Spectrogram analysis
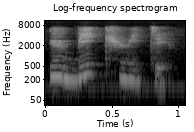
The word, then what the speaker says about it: ubiquité: du point numéro 4 ce n'est pas la prononciation C c'est la prononciation cui un petit peu comme dans le mot cuisine c'est-à-dire avec un U qui est un petit peu emphatisé et on va le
